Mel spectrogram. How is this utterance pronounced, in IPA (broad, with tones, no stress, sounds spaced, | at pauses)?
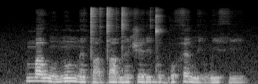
m a˦ w ũ˧ n ũ˦ n ɛ̃˧ t a˨ t a˧ d ɛ̃˧ ʃ e˦ ɾ i˦ d o˦˨ b o˨˦ h ɛ˦˨ n i˨ w i˧ h i˧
